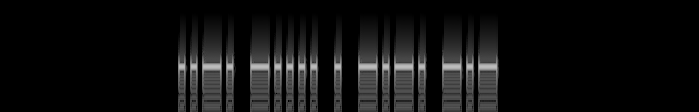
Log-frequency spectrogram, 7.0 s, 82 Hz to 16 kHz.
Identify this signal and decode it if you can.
Morse code, heard as a keyed tone, about 20 wpm, 700 Hz. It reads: F6ECK
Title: DXCC-100 Call Signs - 5 Characters - 20wpm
